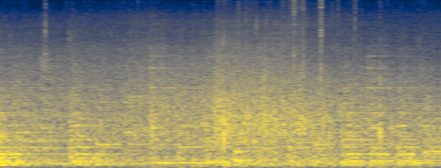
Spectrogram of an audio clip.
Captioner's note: car approaches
